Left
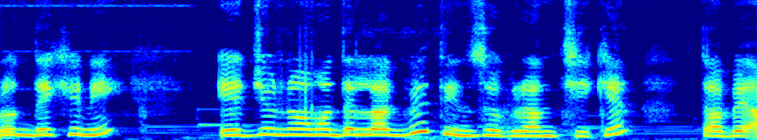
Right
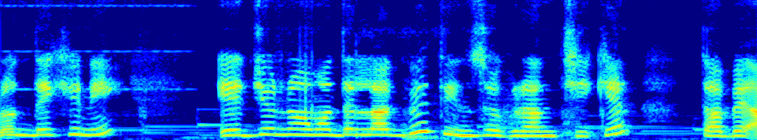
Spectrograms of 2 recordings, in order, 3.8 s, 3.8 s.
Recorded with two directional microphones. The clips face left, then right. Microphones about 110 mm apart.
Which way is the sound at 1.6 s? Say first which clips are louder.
Left 5 dB; 35° left (ahead or behind).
